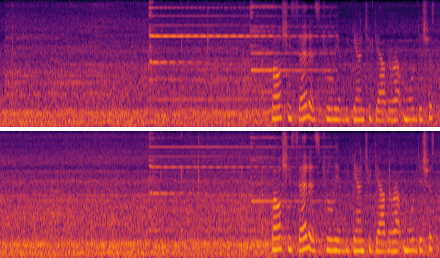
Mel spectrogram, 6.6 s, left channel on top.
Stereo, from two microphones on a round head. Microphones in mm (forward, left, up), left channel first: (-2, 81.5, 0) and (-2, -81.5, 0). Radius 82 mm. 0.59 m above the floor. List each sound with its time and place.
2.2 s a bell: 25° left (ahead or behind), 2 m
4.1 s a woman speaking: 10° right (ahead or behind), 0.9 m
